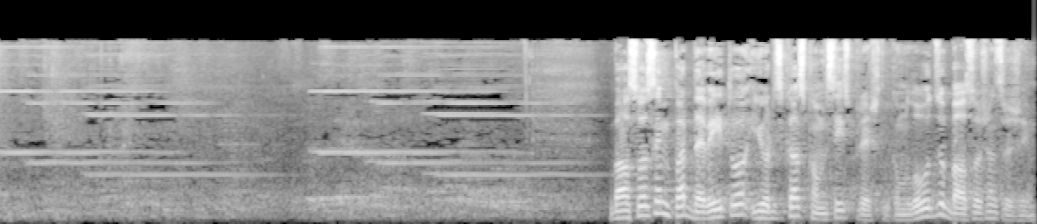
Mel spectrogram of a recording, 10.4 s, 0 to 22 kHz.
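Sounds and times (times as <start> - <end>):
electric bell ringing in a parliament chamber to call a vote: 0.0 - 6.1
speech: 6.2 - 10.3.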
